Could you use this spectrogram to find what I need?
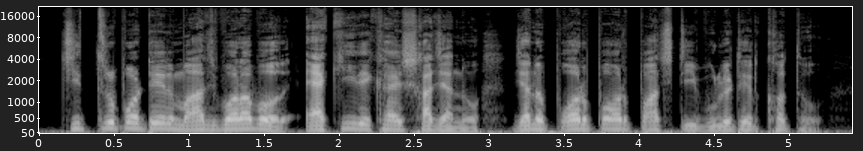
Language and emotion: Bengali, neutral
